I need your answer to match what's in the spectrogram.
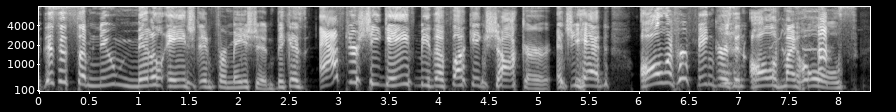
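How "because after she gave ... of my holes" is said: normal talking voice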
